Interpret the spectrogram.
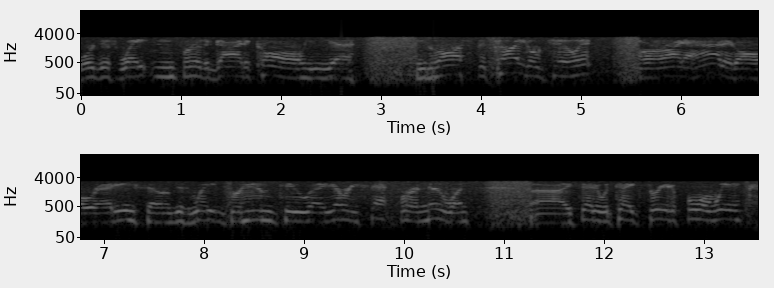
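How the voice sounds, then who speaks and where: A higher-pitched older man talks casually over a thin, narrow two-way radio signal. Heavy noise runs under his voice. His delivery is folksy and hesitant, like an unhurried chat between radio hobbyists. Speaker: amateur radio operator. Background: loud radio noise.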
